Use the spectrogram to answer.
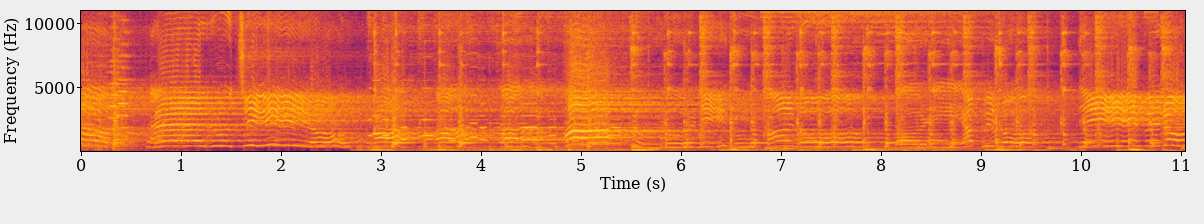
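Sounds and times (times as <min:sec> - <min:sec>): drum accompaniment: 0:00.0 - 0:01.3, 0:02.8 - 0:11.0
women singing devotional song: 0:00.0 - 0:11.0.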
